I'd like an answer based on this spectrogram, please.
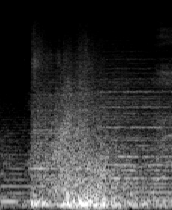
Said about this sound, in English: A lightning bolt sends electricity blasting down next to her.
